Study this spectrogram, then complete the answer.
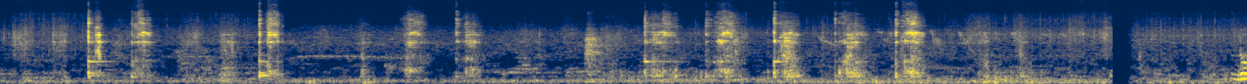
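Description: Chicken pieces with ground coriander, cumin and garam masala stirred in a pan, a spatula scraping in repeated bursts over a low sizzle, close and fairly clear.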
